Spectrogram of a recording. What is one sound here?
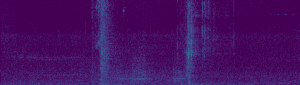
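A machine hatch clicks and slides open.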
